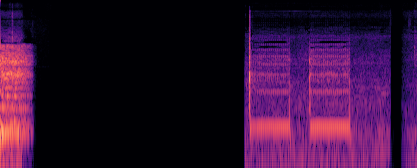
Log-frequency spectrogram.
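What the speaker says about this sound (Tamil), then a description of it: "இரு பசங்களை யாருன்னா ஃபோன் பண்ணி பார்க்கலாம்." Push-button phone keypad tones sound as a number is dialed: two clear electronic beeps, each about half a second, with a short gap between them. Silence comes before them, and they are close and moderately loud.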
